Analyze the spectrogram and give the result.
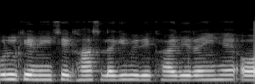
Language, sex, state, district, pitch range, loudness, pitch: Hindi, female, Chhattisgarh, Bastar, 210-220 Hz, -15 LUFS, 210 Hz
